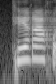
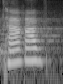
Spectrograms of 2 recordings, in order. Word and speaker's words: Terach: Und zwar passiert etwas Neues mit der Linie von Noah über Sem, Terach oder Tara, wird unterschiedlich ausgesprochen.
